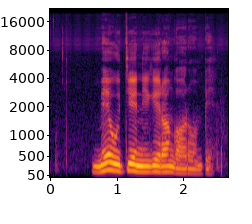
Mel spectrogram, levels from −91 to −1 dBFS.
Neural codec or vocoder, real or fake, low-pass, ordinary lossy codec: none; real; 19.8 kHz; none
